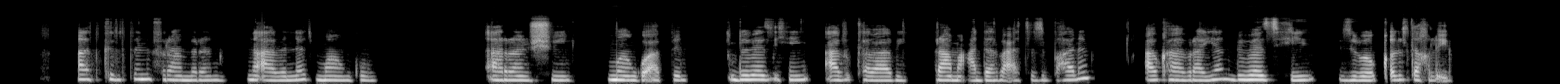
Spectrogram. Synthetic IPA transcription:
ʔat̪kʰɨlt̪ʰɨnfɨɾamɨɾɐnː | ɨʔaβɨnːɐt̪maŋɡo | ʔaranʃi | maŋɡoa̰bɨl | bɨβɐzħiʔaβkʰɐβaβi | fɨɾamaʕad̪ɐɾbaʕt̪ʰizɨbːahalɐn | ʔaβkʰaaβɾajanbɨβɐzħi | zɨβɐkʼːɨlt̪ʰɐxlḭʔɨ̰jːu

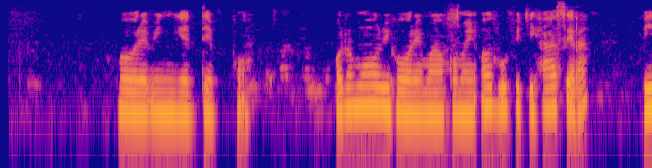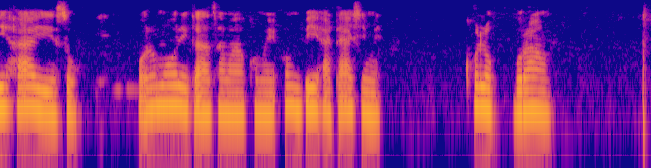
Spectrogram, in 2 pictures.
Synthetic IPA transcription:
hɔːɾɛɓiŋɡɛdɛpʰːɔ̰ | ʔɔɗɔmoɾihɔːɾɛmaːkɔmajʔɔnɾufitihasɛɾʔa | b̥ɛhaːjɛsɔ | ʔɔ̰ɗɔmoɾiɡaːsamaːkɔmajɔnbɛataːt͡ʃimɛ | kʰɔlɔɡ̚ | bɾan

